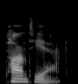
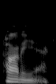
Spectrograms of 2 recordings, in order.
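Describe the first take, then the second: First: The T sound in the middle is pronounced. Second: The T sound in the middle is dropped. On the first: This is how outsiders say the name. "nobody says Pontiac" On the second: This is how local people say the name. "They get rid of the T"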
